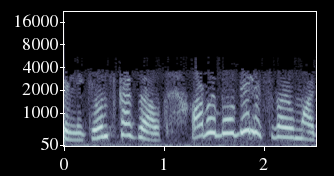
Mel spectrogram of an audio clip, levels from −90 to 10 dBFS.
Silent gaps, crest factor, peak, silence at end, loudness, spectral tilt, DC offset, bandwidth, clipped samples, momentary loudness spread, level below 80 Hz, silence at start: none; 10 dB; -2 dBFS; 0 s; -12 LUFS; -3.5 dB/octave; under 0.1%; 3.9 kHz; under 0.1%; 5 LU; -40 dBFS; 0 s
